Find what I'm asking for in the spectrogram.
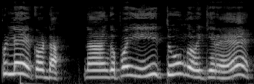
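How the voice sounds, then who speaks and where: A woman's voice: very high-pitched, animated, brisk, fairly bright tone. A woman voicing a caring but bossy older mother-in-law in a cartoon, fussing with a Tirunelveli Tamil accent. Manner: fussing, instructing.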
